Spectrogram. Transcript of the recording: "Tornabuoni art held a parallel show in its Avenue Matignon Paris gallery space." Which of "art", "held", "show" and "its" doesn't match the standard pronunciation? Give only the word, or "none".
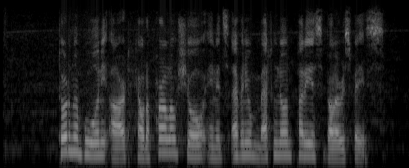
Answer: none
